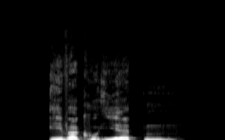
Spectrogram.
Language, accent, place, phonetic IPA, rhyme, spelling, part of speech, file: German, Germany, Berlin, [evakuˈiːɐ̯tn̩], -iːɐ̯tn̩, evakuierten, adjective / verb, De-evakuierten.ogg
- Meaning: inflection of evakuieren: 1. first/third-person plural preterite 2. first/third-person plural subjunctive II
